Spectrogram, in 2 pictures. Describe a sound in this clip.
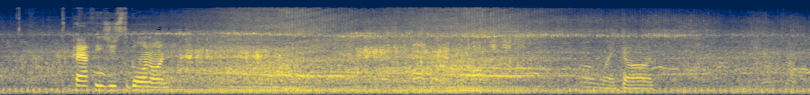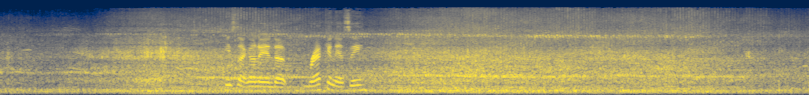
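Go-kart engines buzz and whine as the karts race past, rising and fading.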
